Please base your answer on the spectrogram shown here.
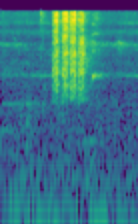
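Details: Gelatik batu, the cinereous tit, whose song is used to prompt cage birds to answer. A very short scratchy chatter of four or five quick pulsed notes, then a faint high note.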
